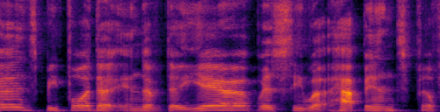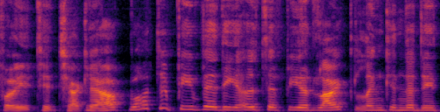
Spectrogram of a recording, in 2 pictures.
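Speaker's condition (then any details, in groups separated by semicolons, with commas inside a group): Cerebral palsy; affects speech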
